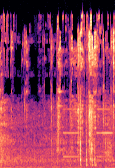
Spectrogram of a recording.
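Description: A bunch of car keys jangles near a parked car during battery disconnection, a low steady rumble beneath and a brief bright cluster of metallic clinks toward the end.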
